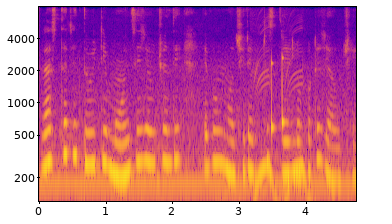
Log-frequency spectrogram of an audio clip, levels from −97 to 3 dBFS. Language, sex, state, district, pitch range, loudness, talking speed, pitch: Odia, female, Odisha, Khordha, 220-275 Hz, -15 LUFS, 125 wpm, 245 Hz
